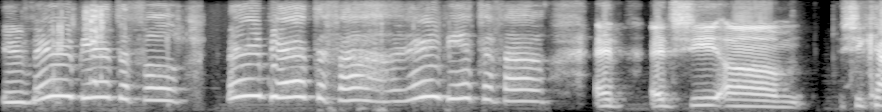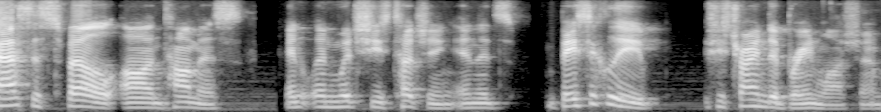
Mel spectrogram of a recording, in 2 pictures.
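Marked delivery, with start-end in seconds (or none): 0.0-4.1 put-on very high, shrill, lisping old lady voice. Voicing a spellcaster in a game as she charms Thomas, old lady with retainer teeth. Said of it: "she sounds like an old lady with like a retainer teeth".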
